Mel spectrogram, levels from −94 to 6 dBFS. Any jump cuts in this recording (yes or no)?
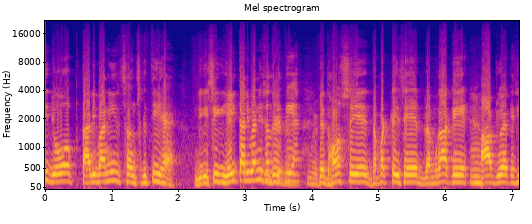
no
